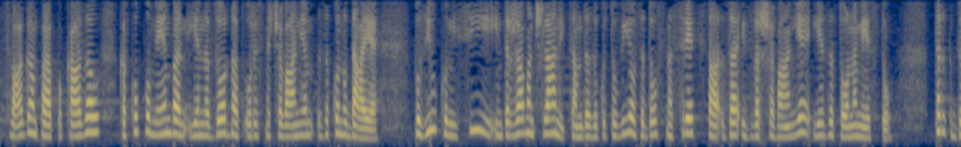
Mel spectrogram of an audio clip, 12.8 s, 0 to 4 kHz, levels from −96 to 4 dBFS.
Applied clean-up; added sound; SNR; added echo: none; none; none; none.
